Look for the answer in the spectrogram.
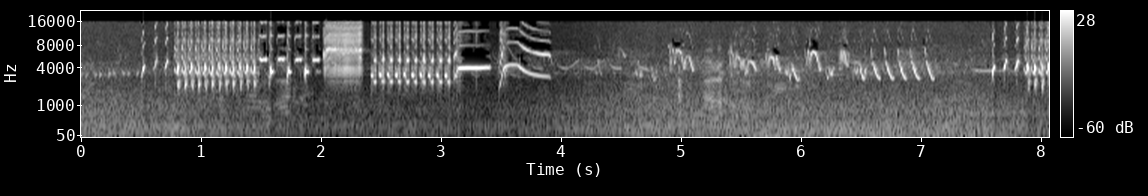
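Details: European goldfinch × canary hybrid (mule) singing: rapid rattling trills and harsh buzzy bursts, then clear whistled notes that slide downward, and a run of varied twittering phrases after a brief pause.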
